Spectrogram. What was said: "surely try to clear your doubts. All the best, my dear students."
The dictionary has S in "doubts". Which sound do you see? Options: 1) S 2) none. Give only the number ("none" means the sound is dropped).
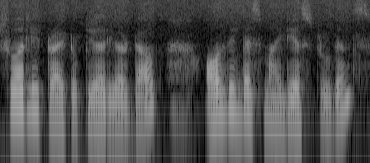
2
